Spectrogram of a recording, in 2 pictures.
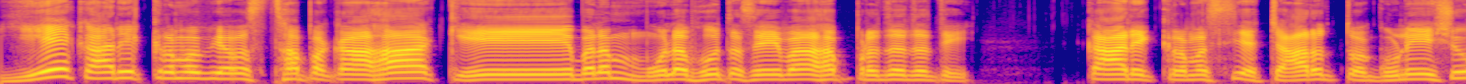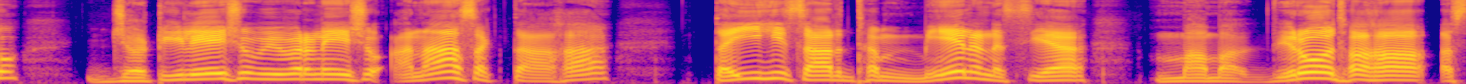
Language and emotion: Sanskrit, disgusted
